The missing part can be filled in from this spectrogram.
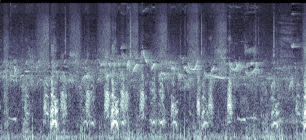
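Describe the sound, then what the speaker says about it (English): Several small puppies bark and yip in a World of Warcraft picnic scene, a busy run of short repeated yaps over steady game ambience. "Who has a bunch of puppies on a picnic?"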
